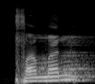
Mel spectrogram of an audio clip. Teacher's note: nun sukun bertemu hamzah idhar halki kita baca jelas.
